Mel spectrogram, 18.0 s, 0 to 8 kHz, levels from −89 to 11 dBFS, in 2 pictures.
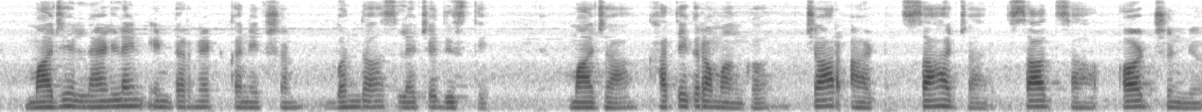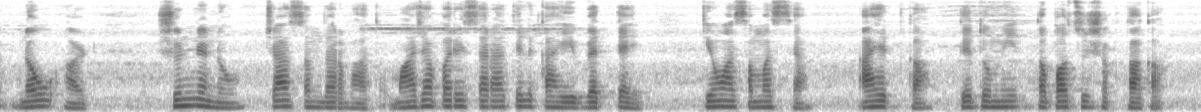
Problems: constant background noise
